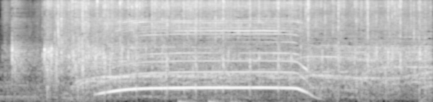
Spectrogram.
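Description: Audience applauding in a large hall, with one voice giving a long high cheer that rises, holds for about two seconds and drops away.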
